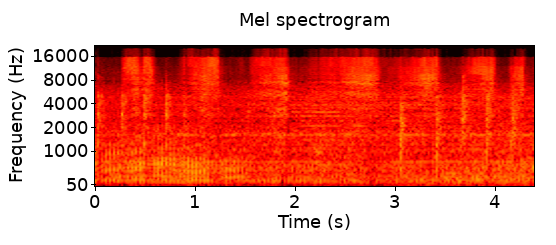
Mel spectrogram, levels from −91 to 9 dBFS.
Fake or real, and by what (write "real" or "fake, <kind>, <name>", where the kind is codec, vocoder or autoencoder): real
